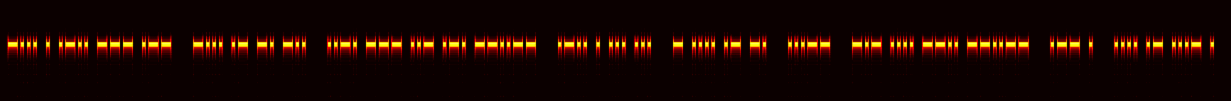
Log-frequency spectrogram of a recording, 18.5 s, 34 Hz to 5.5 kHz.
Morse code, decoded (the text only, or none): BELOW BAND FOUR, LESS THAN 3 KHZ, WE HAVE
